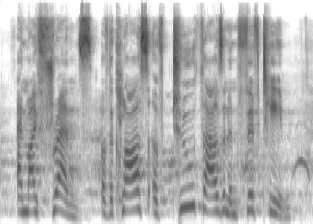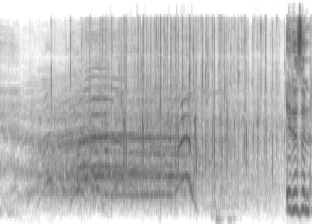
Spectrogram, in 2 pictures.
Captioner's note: crowd claps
